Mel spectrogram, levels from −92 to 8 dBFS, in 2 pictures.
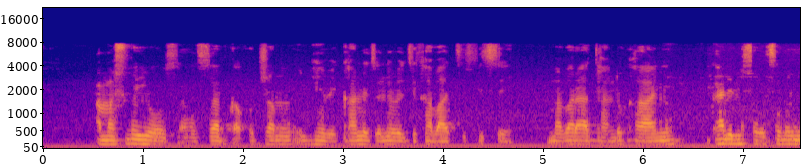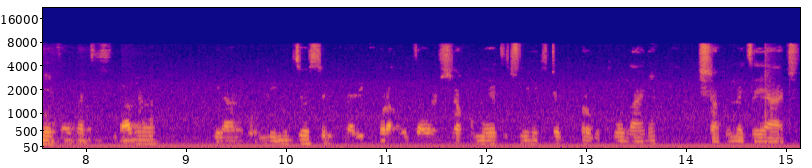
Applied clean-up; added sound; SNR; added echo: none; Mechanical fan; 15 dB; none.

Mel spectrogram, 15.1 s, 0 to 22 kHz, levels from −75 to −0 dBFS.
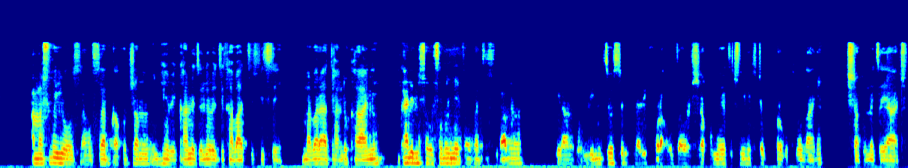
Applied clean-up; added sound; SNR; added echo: neural mask model Resemble Enhance denoiser.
